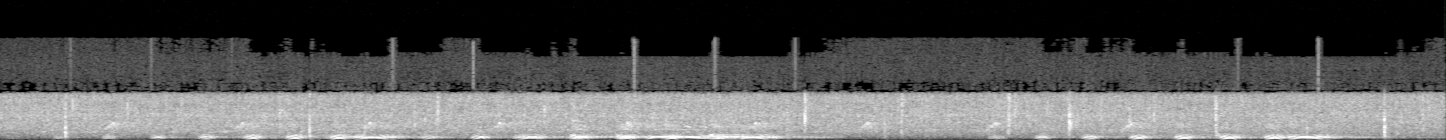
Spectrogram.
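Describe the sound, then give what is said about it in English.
Owl hooting from a played-back recording: many low, rhythmic hoots in two long bouts separated by a short pause, steady and fairly soft against quiet background hiss. “You should hear our fucking owl recording, dude.”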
